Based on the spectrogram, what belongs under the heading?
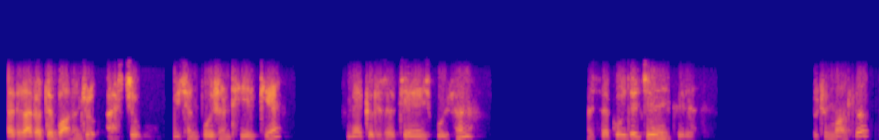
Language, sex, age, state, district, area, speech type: Kashmiri, male, 30-45, Jammu and Kashmir, Anantnag, rural, conversation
